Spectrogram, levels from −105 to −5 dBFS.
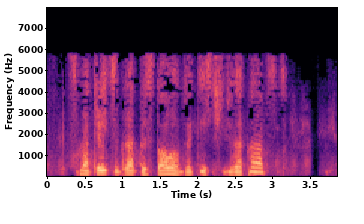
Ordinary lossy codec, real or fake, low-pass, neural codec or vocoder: MP3, 24 kbps; fake; 7.2 kHz; codec, 16 kHz, 1 kbps, FreqCodec, smaller model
